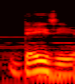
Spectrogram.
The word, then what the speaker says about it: Dazey: by the name of Daisy I believe not like daisy as in like the flower but Daisy is in like you're dazed up for real yeah d-a-z-e-y I'm pretty sure that's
